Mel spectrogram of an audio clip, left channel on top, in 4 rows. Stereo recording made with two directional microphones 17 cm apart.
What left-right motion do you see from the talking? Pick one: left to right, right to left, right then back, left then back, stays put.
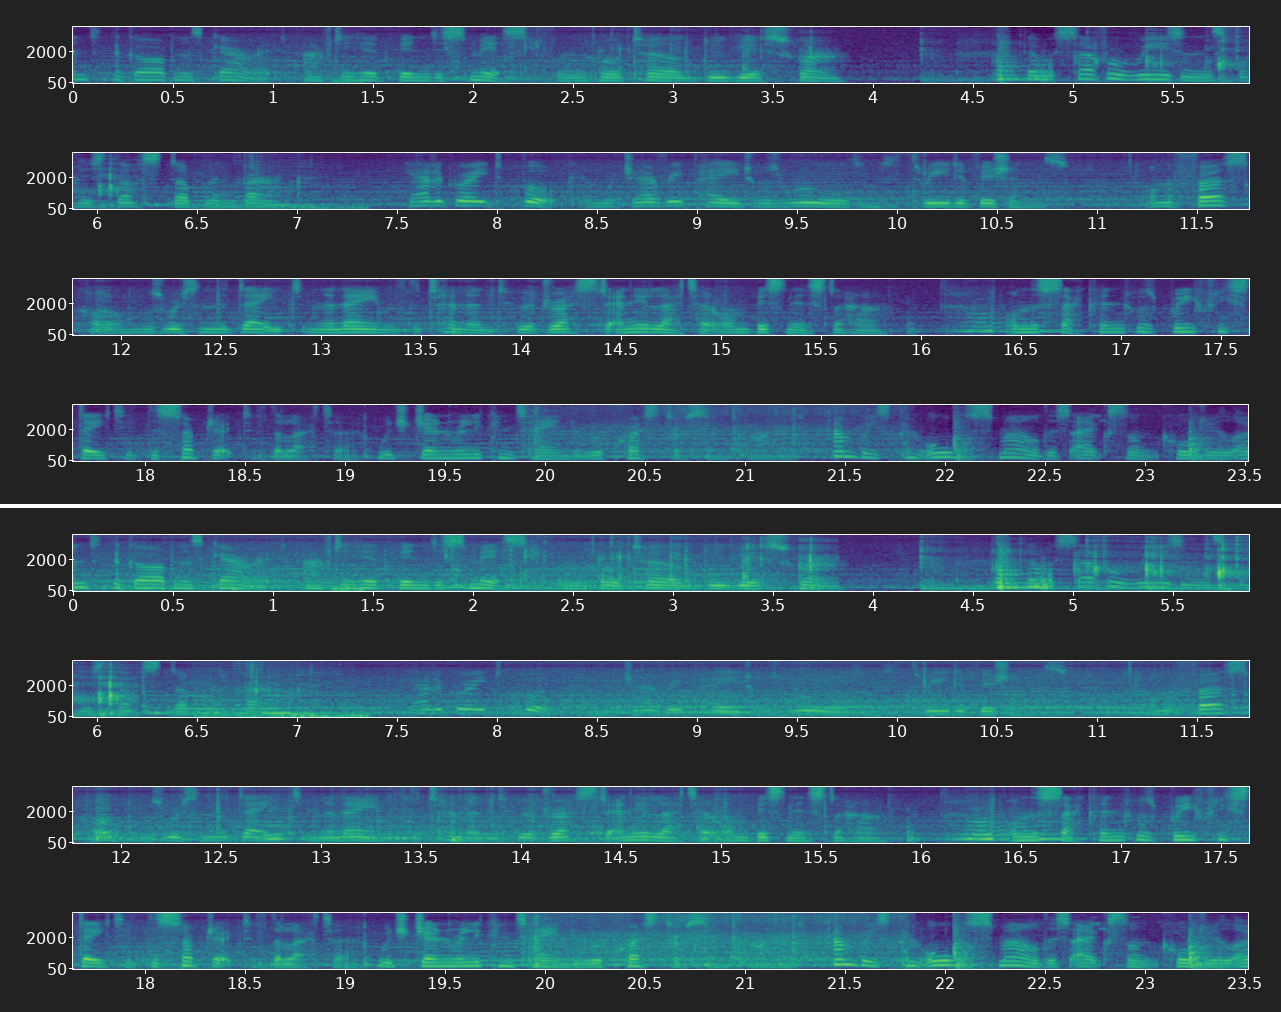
left then back.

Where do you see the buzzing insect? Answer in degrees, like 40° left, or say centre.
50° right.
